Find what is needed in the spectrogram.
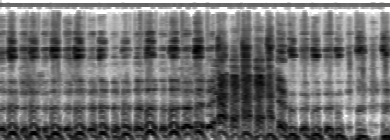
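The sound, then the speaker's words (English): A voice imitates a gorilla with a fast, unbroken run of loud, low hooting grunts that bounce in pitch for about four seconds, growing briefly rougher and breathier partway through. “Gorilla.”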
